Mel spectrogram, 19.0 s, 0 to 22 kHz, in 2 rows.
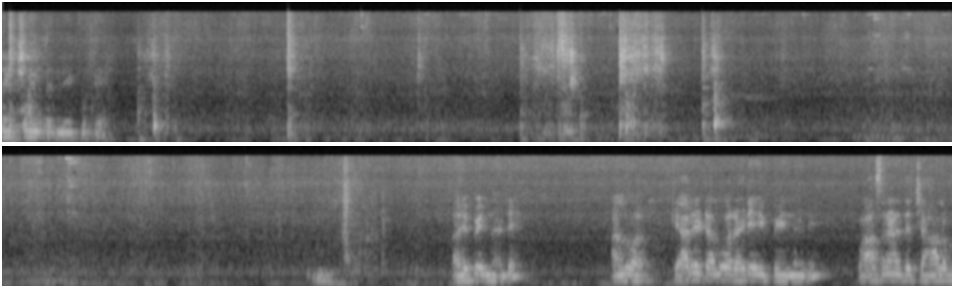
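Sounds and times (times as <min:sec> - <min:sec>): spatula scraping a pan: 0:00.0 - 0:02.1, 0:02.8 - 0:11.7, 0:12.7 - 0:13.4.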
